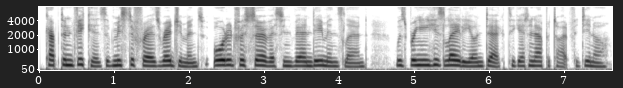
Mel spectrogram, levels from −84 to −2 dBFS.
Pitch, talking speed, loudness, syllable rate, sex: 210 Hz, 195 wpm, -19 LUFS, 5.8 syllables/s, female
